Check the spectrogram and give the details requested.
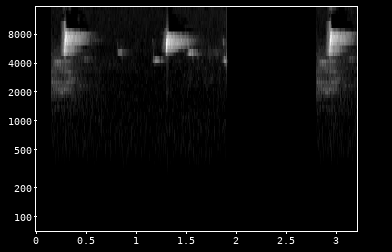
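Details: Hawfinch uttering high, explosive chirps with a slightly rasping lower edge, each followed by faint ticks, three main notes in about three seconds.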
